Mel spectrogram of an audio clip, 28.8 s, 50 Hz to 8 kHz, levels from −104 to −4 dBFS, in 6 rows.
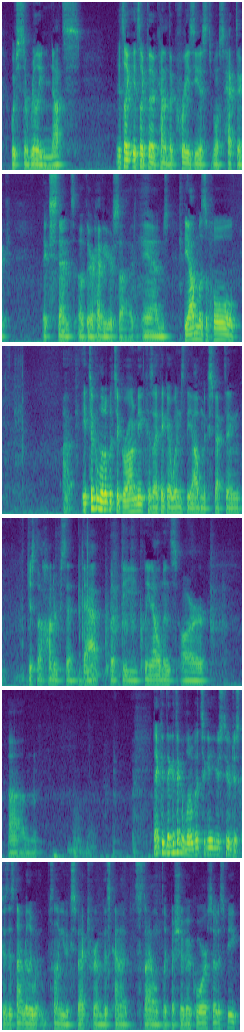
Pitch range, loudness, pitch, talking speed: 80-95 Hz, -26 LUFS, 85 Hz, 190 wpm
